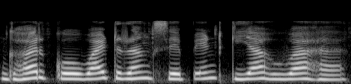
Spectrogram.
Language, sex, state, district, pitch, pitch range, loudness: Hindi, female, Jharkhand, Palamu, 255 Hz, 245-270 Hz, -13 LUFS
